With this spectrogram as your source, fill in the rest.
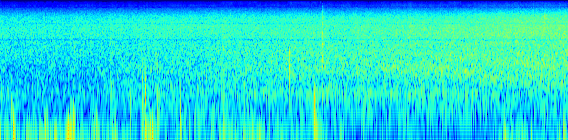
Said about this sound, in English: You hear the waterfall, but you can't see it.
